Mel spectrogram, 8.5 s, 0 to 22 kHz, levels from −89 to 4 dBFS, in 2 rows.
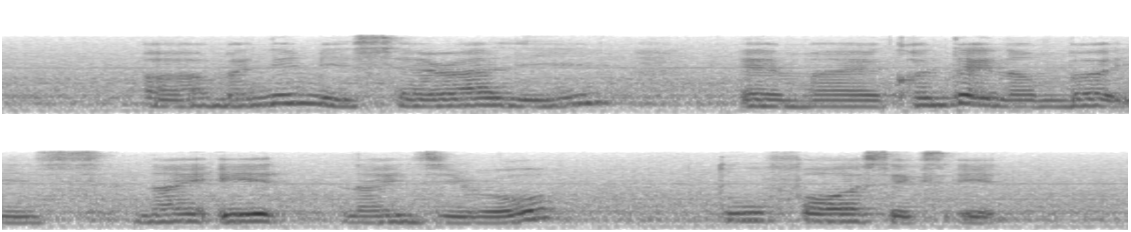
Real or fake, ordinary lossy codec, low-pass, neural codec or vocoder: fake; none; 7.2 kHz; vocoder, 24 kHz, 100 mel bands, Vocos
